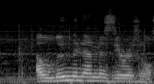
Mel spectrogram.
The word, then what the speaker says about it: aluminium: Aluminium is how the English pronounce it, so I assume it's wrong. Whoa, just them explode? That ruled. kind of gross looking. Aluminum.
